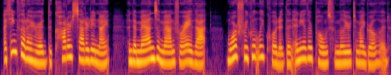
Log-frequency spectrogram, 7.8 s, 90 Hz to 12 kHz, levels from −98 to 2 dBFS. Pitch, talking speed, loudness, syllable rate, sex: 230 Hz, 215 wpm, -17 LUFS, 5.6 syllables/s, female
